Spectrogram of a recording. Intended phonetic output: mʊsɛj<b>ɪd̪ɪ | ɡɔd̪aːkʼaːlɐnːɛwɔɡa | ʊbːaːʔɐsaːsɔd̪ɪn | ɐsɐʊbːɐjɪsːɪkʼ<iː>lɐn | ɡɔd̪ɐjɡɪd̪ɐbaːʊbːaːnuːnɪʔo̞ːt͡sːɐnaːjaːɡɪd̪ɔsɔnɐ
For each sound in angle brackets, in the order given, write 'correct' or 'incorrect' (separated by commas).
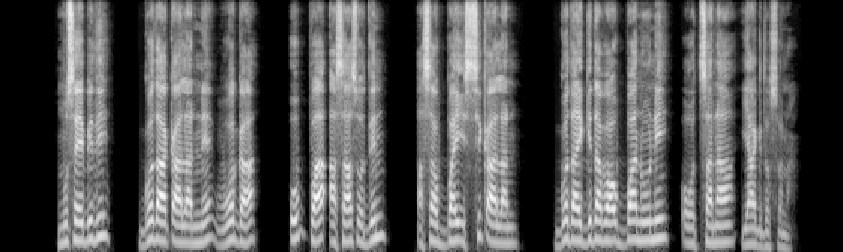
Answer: correct, incorrect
